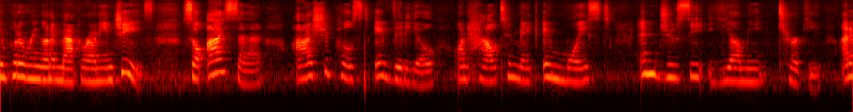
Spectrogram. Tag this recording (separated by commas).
Speech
